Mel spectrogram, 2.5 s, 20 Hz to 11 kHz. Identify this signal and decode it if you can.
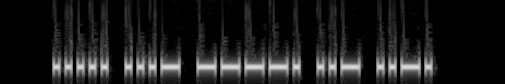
Morse code, heard as a keyed tone, about 40 wpm, 690 Hz. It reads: 5V9UF
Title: Code Groups - 5 Letter:Numbers - 40wpm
